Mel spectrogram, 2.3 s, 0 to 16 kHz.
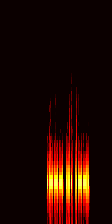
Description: Morse code, heard as a keyed tone, about 47 wpm, 700 Hz. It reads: JSP
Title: USA Call Sign Postfixes - 3 Letters 50wpm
